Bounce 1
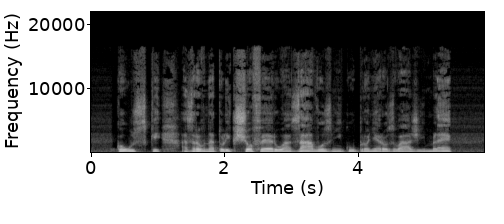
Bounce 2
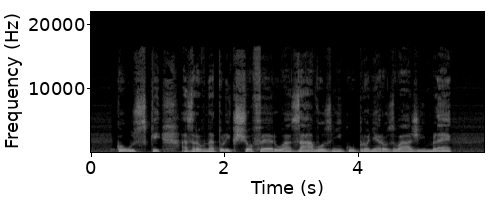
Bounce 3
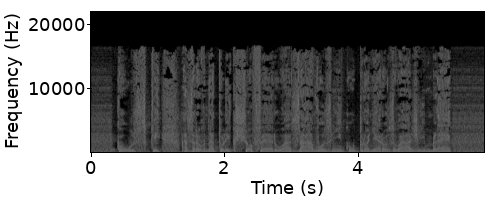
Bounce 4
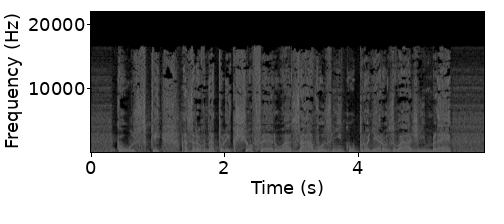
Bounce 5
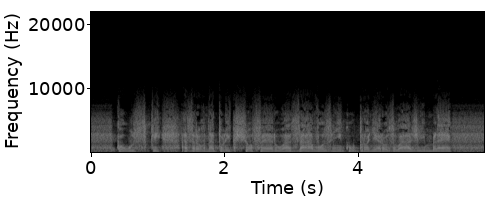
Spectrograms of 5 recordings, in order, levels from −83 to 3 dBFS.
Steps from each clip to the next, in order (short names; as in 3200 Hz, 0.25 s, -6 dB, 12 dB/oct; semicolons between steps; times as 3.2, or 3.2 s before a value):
compressor 6:1, threshold -27 dBFS, peak gain reduction 10 dB; gain -7.5 dB
spectral compressor 4:1; gain +3.5 dB
nothing audible
speaker cabinet 170–4600 Hz, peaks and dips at 270 Hz -3 dB, 430 Hz -5 dB, 760 Hz +7 dB, 1400 Hz -7 dB, 2700 Hz +4 dB; gain +4 dB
